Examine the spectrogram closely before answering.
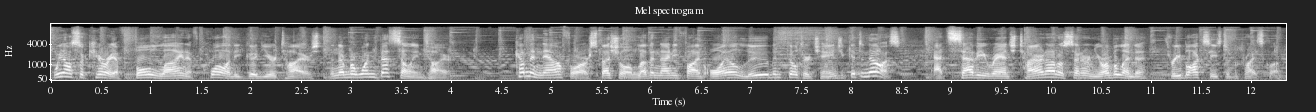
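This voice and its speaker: Over music in the background, a man rushes along at a very fast pace with very wide pitch swings. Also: fairly high pitch for a man. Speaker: voice actor. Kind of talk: TV commercial read.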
